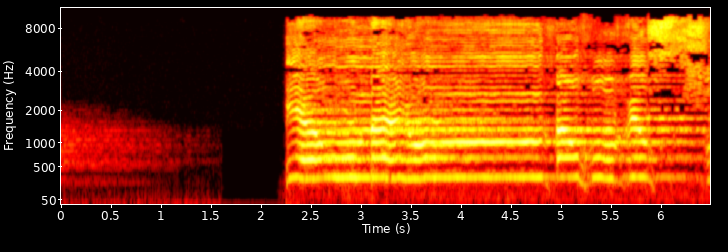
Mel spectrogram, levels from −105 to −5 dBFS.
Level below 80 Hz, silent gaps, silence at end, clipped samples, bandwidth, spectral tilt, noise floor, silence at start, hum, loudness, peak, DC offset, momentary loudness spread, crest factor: -72 dBFS; none; 0 s; under 0.1%; 10.5 kHz; 2 dB/octave; -90 dBFS; 2.25 s; none; -17 LUFS; -2 dBFS; under 0.1%; 7 LU; 16 dB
